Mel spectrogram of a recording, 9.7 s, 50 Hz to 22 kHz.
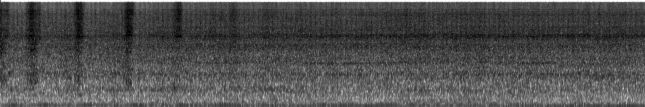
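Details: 1972 Dodge D100 truck, 318 V8, first start after sitting 13 years in a junkyard, fed gas from a jug: steady, even low rumble at idle with no knocks or misses; running smoothly.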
